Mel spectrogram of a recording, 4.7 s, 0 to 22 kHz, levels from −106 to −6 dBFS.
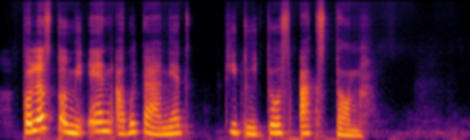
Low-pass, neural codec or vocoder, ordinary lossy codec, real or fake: none; codec, 44.1 kHz, 2.6 kbps, DAC; none; fake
